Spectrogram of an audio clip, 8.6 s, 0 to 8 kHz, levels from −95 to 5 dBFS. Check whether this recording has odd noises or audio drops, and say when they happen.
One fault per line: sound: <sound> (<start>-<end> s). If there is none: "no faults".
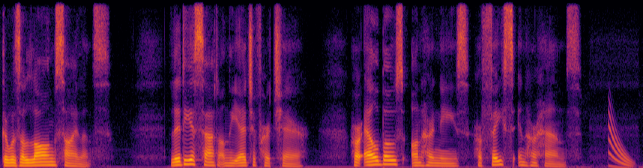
sound: chirp (8.1-8.5 s)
